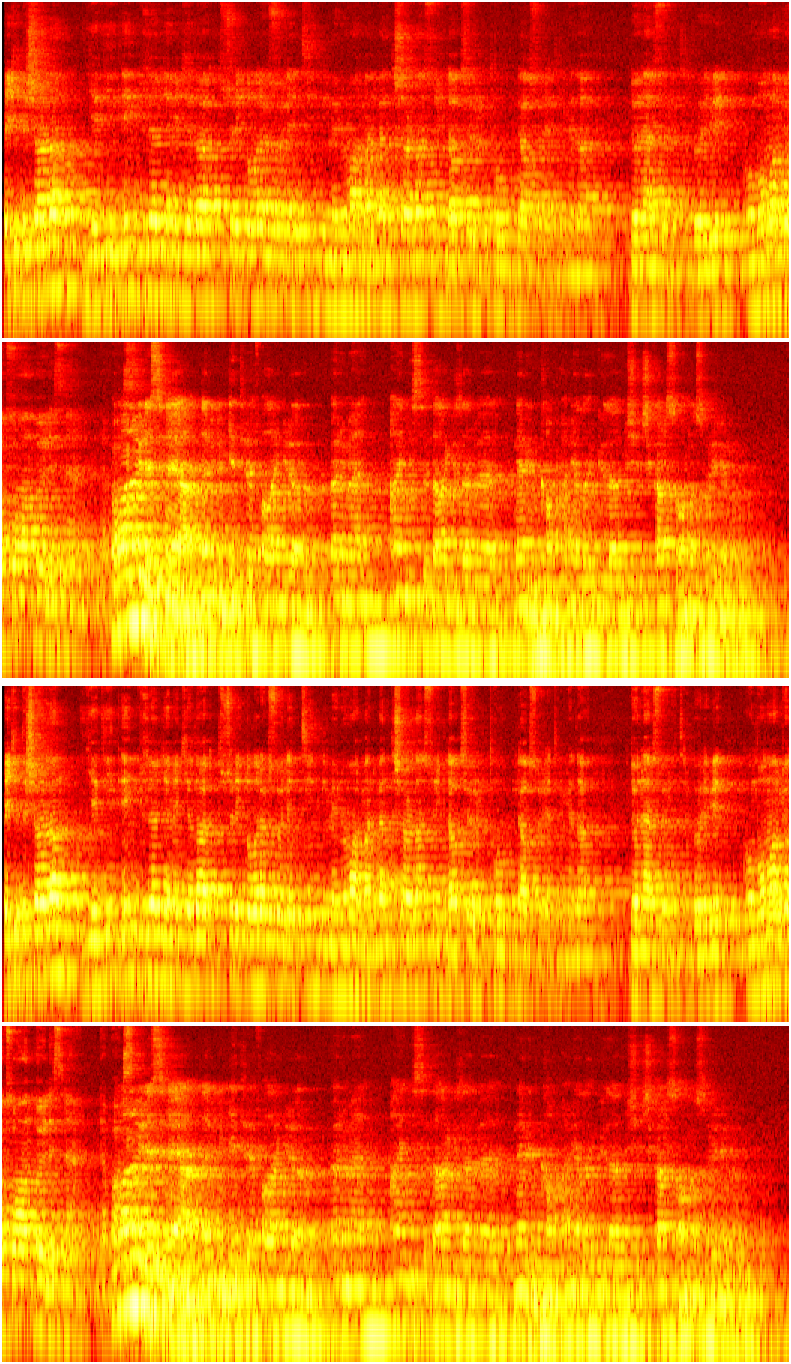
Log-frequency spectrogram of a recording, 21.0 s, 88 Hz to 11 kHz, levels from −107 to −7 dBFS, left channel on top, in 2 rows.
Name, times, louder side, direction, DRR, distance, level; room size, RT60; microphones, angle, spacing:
voice 1, 0.0-7.9 8.3-12.1, right 2 dB, 60° right, -2 dB, 3.2 m, -27 dB
voice 2, 11.9-20.4, equal, 60° left, -2 dB, 4.0 m, -25 dB
25.0 x 13.5 x 3.4 m, 2.2 s
head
